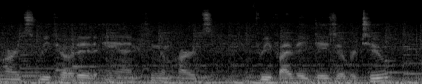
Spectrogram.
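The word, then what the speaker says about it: 358/2 Days: The 2DS games, Recoded, Kingdom Hearts Recoded, and Kingdom Hearts 358 Days Over 2. Do not correct me, that is how you say it.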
